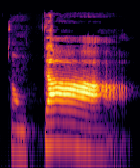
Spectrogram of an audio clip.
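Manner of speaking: "Tenta" with a loud, long final a; vowel sounding-out. Shown as a demonstration. Teacher letting children hear the A, "Tenta" ending loud and long. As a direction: stretch the last a of "Tenta" loudly. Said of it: "ensuite j'entends A".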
